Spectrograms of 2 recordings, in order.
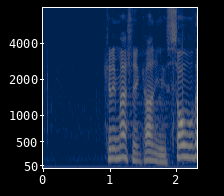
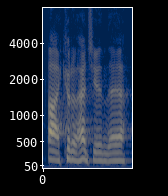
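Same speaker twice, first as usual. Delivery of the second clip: louder, higher scornful jeer; mock the king like a braggart; hammed-up sneering gloat; mock taunting; 5 semitones higher, 5 dB louder than usual. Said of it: "He doesn't say".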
